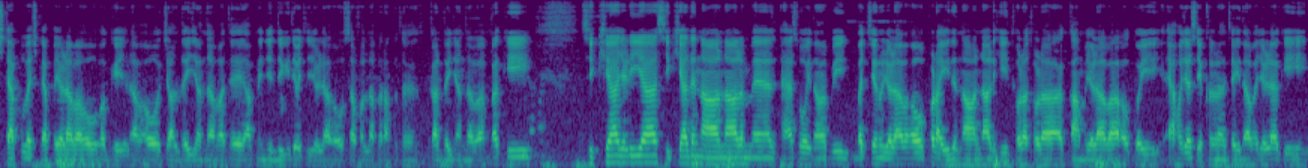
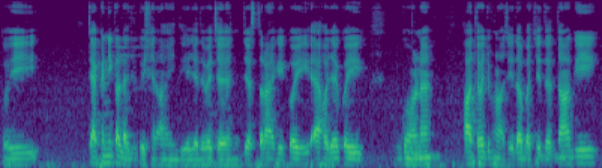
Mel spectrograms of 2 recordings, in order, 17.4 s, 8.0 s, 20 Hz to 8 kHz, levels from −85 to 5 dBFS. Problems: none marked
